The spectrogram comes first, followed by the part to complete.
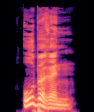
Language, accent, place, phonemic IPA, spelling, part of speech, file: German, Germany, Berlin, /ˈoːbəʁɪn/, Oberin, noun, De-Oberin.ogg
- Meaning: 1. (mother) superior (leader of a convent, especially one that is a branch of another) 2. feminine of Ober (“waiter”)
